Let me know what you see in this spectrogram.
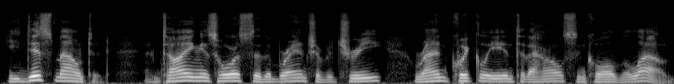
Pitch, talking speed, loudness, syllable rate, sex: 135 Hz, 180 wpm, -19 LUFS, 4.8 syllables/s, male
